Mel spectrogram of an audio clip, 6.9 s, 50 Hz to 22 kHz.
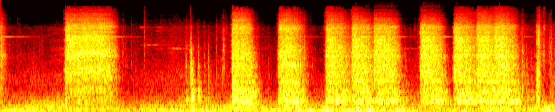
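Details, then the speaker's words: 2008 Duratrax RTX-27 1/8-scale nitro monster truck, first start attempt: repeated high whirring starter bursts, about six in seven seconds, no firing; one-way starter bearing slipping despite cleaning, engine must come out. "that was a fail the one-way bearing just started slipping i cleaned it fairly well"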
